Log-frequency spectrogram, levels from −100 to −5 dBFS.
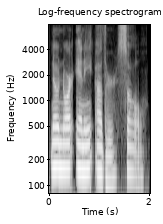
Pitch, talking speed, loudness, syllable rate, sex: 145 Hz, 150 wpm, -17 LUFS, 3.9 syllables/s, female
